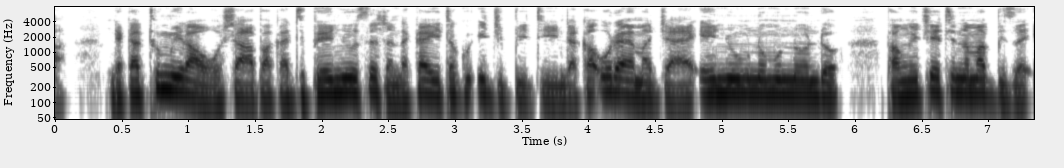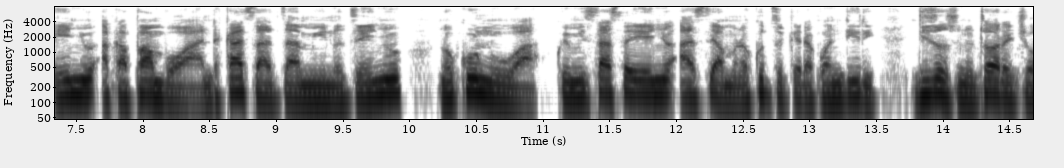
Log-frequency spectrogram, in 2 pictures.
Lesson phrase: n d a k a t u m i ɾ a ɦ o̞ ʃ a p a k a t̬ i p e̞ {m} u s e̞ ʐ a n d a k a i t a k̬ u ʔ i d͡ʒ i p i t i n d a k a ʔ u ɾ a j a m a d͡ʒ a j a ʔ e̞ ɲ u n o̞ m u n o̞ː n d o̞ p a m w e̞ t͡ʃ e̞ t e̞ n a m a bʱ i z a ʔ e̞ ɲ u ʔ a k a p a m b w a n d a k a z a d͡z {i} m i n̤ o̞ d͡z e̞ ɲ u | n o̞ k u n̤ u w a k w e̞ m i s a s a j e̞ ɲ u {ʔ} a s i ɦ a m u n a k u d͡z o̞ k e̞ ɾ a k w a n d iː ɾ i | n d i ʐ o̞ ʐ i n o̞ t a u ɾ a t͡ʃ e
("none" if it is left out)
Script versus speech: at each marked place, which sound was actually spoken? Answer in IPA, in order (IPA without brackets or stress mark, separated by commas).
ɲ, a, ʔ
